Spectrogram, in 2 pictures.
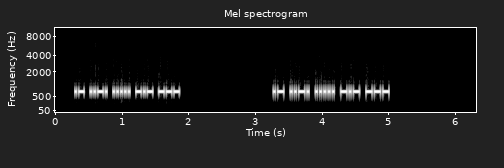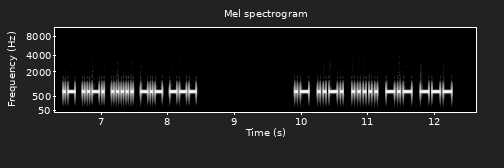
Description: Morse code, heard as a keyed tone, about 34 wpm, 700 Hz. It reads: AF5KO AF5KO AF5KO AF5KO
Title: Speed Racing - USA 2x2 Call Signs 28wpm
